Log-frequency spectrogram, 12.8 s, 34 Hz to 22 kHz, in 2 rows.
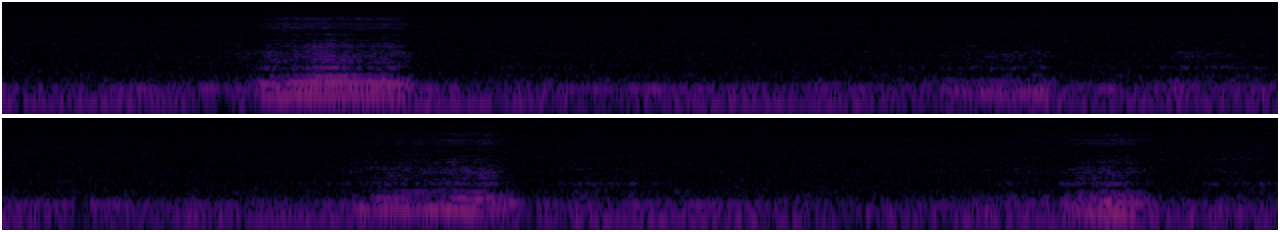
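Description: Three loud, low rattling snores on inhaled breaths, roughly 6 to 7 seconds apart, against steady low room rumble. Snoring.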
